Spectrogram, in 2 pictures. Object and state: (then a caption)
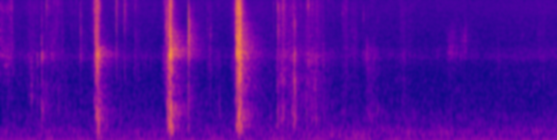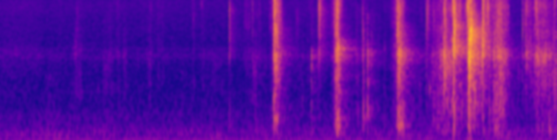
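Glue-based slime being squished. A large, shiny, solid lump of lavender metallic glue-based slime on a marble table is kneaded and pressed with fingers and palms and stretched upward. Air pockets pop as it is squished, making sharp, bright crackling clicks. A few pops come early, followed by a long quiet stretch, then a denser flurry of snaps near the end.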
